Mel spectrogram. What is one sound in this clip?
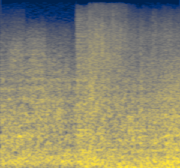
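Rough water churns and splashes.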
